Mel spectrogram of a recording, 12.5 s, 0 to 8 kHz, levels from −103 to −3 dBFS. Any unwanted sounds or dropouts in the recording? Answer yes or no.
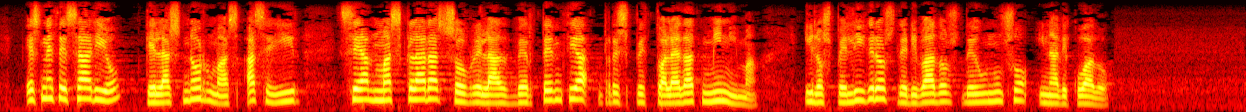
no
